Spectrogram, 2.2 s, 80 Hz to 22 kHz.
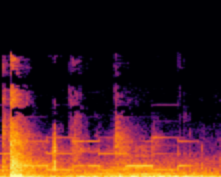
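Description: Fluke Networks Pro3000 probe sounding the tone generator's alternating tone picked up from the cable: a beep that switches between a higher and a lower pitch about twice a second. A sharp click sounds just after the start.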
